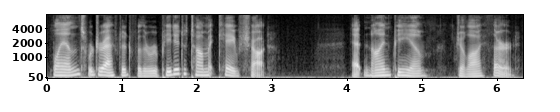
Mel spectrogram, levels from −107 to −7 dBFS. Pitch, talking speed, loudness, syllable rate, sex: 135 Hz, 140 wpm, -22 LUFS, 4.5 syllables/s, female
